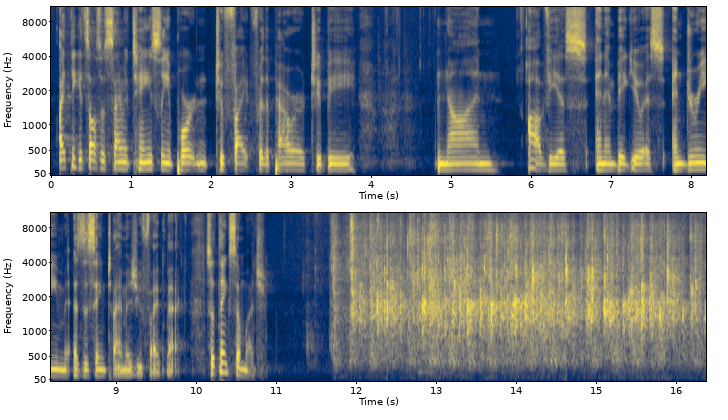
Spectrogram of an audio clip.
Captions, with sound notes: I think it's also simultaneously important to fight for the power to be non-obvious and ambiguous and dream at the same time as you fight back. So thanks so much. [APPLAUSE]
